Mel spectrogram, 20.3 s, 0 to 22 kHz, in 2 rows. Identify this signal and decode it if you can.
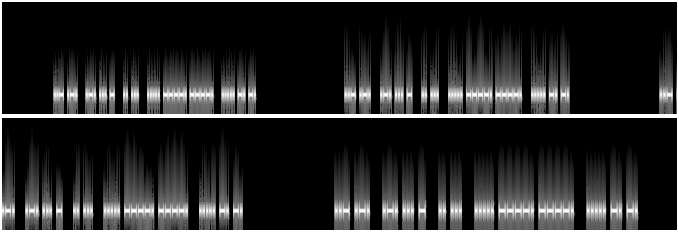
Morse code, heard as a keyed tone, about 48 wpm, 700 Hz. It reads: UR RST IS 599 5NN UR RST IS 599 5NN UR RST IS 599 5NN UR RST IS 599 5NN
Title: Speed-Racing Common QSO Phrases - 40wpm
